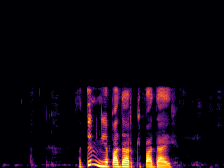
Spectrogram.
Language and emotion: Russian, positive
